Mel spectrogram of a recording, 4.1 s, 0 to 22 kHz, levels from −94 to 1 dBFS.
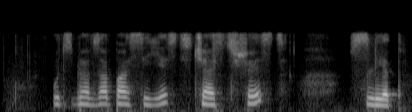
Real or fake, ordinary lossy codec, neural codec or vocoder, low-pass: fake; Opus, 24 kbps; codec, 16 kHz, 0.8 kbps, ZipCodec; 7.2 kHz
